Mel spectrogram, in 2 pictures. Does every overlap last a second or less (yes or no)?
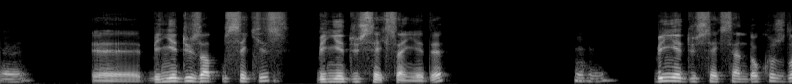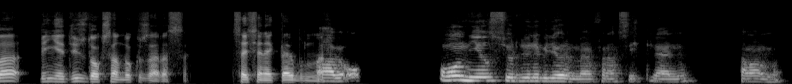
yes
